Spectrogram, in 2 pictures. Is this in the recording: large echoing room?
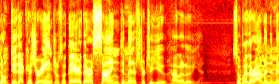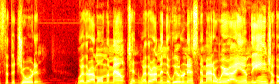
yes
